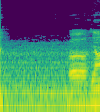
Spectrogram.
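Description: Steady low hum of a stopped car with its engine running, heard inside the cabin. A man's voice starts speaking in the last half-second.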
